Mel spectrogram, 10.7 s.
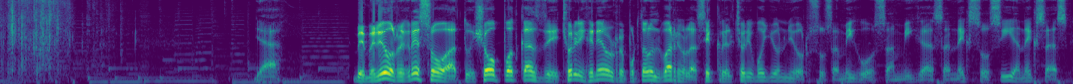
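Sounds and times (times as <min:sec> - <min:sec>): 
paper notes being torn up and crumpled: 0:00.0 - 0:01.4
speech: 0:02.6 - 0:02.9, 0:03.6 - 0:10.7.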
